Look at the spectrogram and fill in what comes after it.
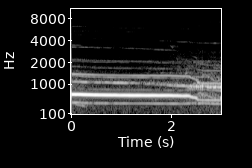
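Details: Captive gray wolves at a wolf conservation centre in South Salem, New York, howl in a long, steady, mid-pitched tone that dips and wavers at the end.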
